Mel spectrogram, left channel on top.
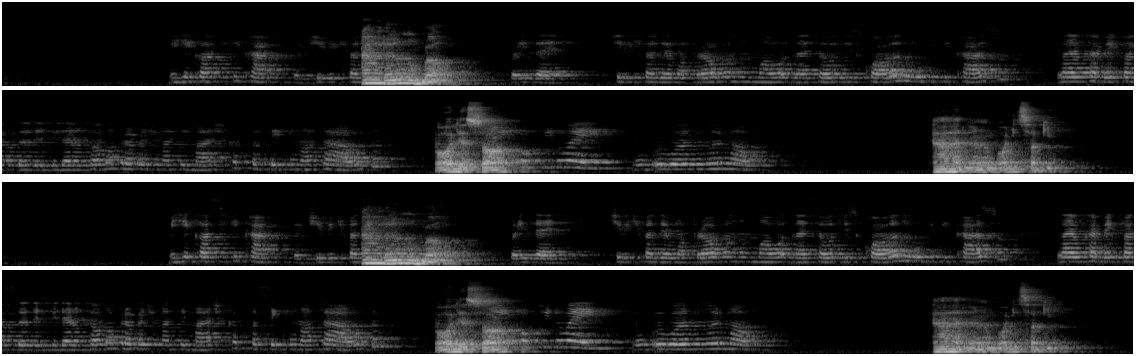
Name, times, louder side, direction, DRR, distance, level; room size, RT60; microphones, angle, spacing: voice 1, 1.7-4.0 4.4-4.5 5.1-5.6 6.1-10.1 10.5-15.2 16.2-17.3 17.6-18.9, right 1 dB, 60° right, 5 dB, 5.0 m, -39 dB
voice 2, 3.6-4.6 15.6-16.4 20.6-21.9, left 1 dB, 30° left, 5 dB, 2.6 m, -25 dB
23.0 x 19.0 x 6.8 m, 1.0 s
head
